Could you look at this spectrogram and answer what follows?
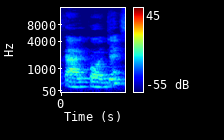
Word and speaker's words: chalcogens: Chalcogens, okay. Some of them they will pronounce it as chalcogens, anyway you can pronounce, okay.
